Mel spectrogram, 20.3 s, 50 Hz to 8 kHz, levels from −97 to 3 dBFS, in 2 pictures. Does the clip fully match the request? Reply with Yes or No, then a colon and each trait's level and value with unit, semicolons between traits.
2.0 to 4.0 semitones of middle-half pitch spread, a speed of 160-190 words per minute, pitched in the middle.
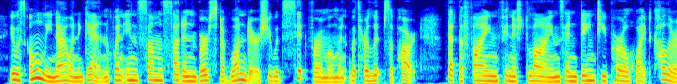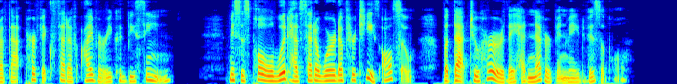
Yes: average, 3.3 semitones; average, 185 wpm; medium, 175 Hz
